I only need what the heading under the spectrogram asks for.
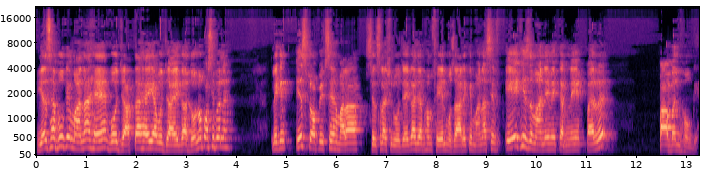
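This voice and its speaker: A man teaching Arabic grammar in a classroom lecture. He drills word forms slowly and keeps quizzing his students. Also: high voice, a little mellow. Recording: echoey classroom recording.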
